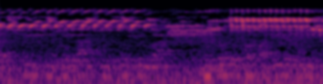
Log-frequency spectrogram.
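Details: Red and yellow domestic canaries singing: rapid high trilled phrases of repeated chirps, switching to a brighter, louder trill partway through, with a faint background hum.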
